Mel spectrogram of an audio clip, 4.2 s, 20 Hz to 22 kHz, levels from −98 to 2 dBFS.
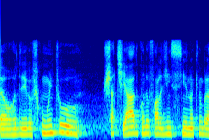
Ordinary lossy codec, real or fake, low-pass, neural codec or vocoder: none; real; none; none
